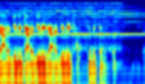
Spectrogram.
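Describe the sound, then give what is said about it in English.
A telephone rings early in the morning, a loud, rapid trilling ring in warbling bursts over roughly the first second, then fading away. “Tyler, you wake up again. Phone call. Early.”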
